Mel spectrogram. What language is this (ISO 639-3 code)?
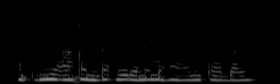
kik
